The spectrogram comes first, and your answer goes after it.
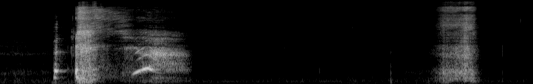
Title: Spring Sneezes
